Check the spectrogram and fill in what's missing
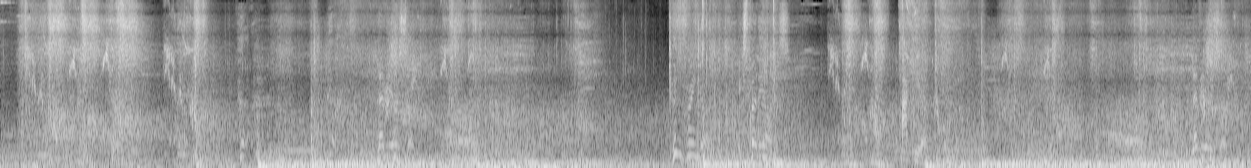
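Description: Confringo spell blasts from Hogwarts Legacy combat hit in repeated booming whooshes, close and loud, under a constant excited voice.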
